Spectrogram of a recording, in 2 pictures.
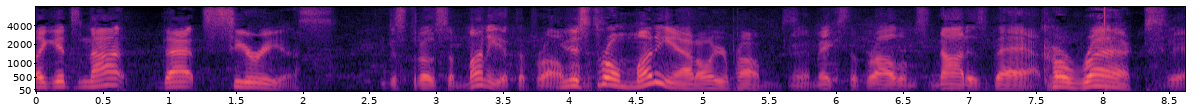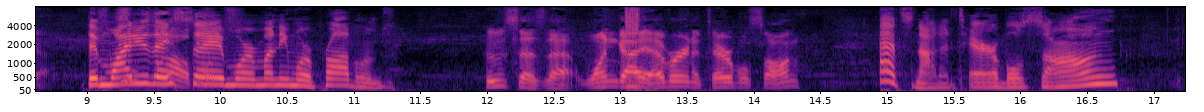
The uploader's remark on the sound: live at Hollow Spirits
